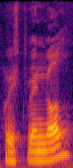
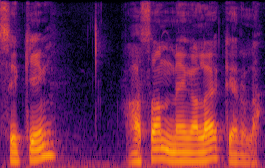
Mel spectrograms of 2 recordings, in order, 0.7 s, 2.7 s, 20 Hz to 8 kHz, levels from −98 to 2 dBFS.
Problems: none marked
